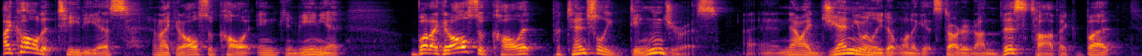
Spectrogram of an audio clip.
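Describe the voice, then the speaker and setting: A man narrates a retro tech review in a lively, highly varied voice. His delivery is scripted yet conversational, with casual asides. He leans on key words emphatically and keeps a wry edge. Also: fast, husky.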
